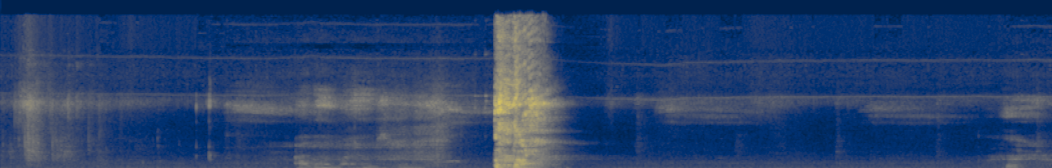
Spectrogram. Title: Me coughing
